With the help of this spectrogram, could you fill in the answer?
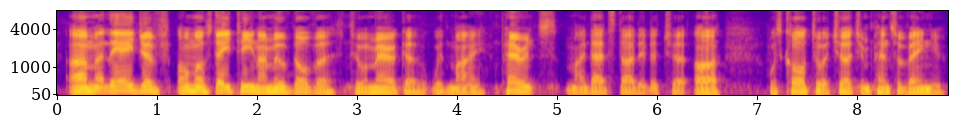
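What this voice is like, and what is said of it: English accent. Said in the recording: “I'm originally from England. That's why I talk funny ... Just have an accent.”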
